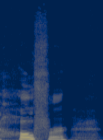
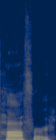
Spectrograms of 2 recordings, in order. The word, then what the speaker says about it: Hoffer: He said Hofer. instead of Hoffer.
